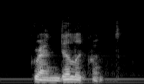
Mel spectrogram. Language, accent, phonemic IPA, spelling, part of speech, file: English, US, /ɡɹænˈdɪl.ə.kwənt/, grandiloquent, adjective, En-us-grandiloquent.ogg
- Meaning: Given to using language in a showy way by using an excessive number of difficult words to impress others; bombastic; turgid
